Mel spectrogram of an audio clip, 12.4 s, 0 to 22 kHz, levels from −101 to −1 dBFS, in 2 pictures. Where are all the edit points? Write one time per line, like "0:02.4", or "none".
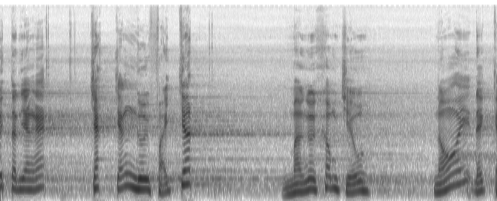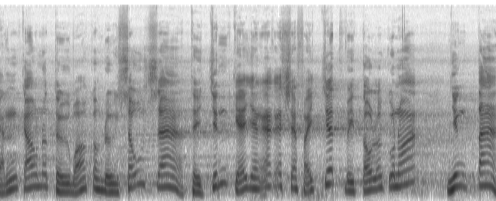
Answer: none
